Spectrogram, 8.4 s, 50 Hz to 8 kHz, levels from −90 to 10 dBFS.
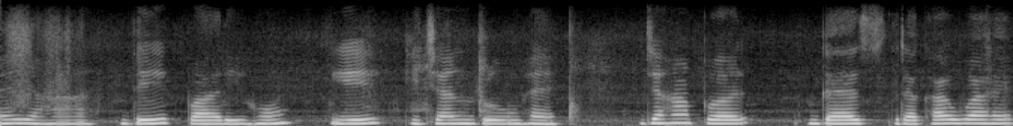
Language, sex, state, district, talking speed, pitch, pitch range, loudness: Hindi, female, Bihar, Kaimur, 115 wpm, 235 Hz, 225-245 Hz, -16 LUFS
